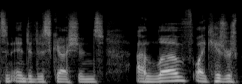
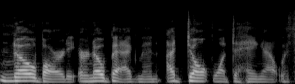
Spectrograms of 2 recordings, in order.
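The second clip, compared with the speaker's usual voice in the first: put-on impatient tone. Acting out a character refusing to hang out: putting on impatience. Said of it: "a semblance of his old impatience shows up".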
